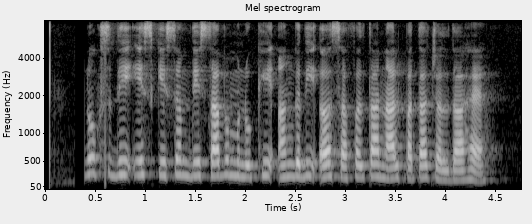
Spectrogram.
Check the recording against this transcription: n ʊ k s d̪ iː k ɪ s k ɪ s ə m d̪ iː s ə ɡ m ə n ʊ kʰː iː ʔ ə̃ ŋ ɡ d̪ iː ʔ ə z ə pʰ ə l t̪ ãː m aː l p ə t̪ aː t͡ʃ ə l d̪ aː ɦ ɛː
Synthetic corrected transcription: n ʊ k s d̪ iː ʔ ɪ s k ɪ s ə m d̪ iː s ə b m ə n ʊ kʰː iː ʔ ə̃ ŋ ɡ d̪ iː ʔ ə s ə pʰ ə l t̪ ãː n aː l p ə t̪ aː t͡ʃ ə l d̪ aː ɦ ɛː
